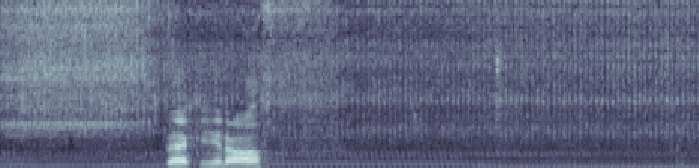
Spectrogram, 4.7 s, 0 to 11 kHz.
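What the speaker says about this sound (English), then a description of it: "Turning on the pump." A Seaflo 42 Series water pump runs with a steady low mechanical hum throughout, briefly covered by a short spoken remark.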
